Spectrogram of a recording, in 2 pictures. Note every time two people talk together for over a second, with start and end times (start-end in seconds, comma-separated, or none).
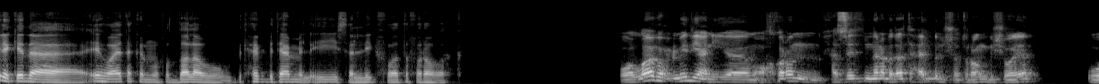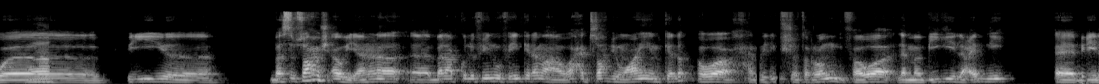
none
